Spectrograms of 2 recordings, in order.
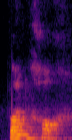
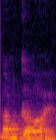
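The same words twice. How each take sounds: First: The name is said with a Dutch pronunciation. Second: The name is said with an English pronunciation.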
